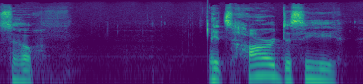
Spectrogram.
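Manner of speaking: emotion catching, words straining out. Talking to Michelle about a film she pointed out, choked up. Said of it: "I'm getting choked up talking about it".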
